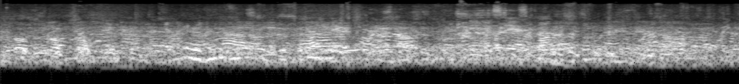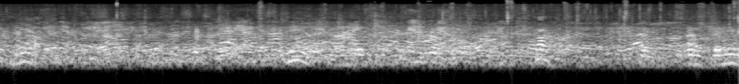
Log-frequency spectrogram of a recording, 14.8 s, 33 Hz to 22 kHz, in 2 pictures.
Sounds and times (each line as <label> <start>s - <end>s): People discussing 7.5s - 14.7s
